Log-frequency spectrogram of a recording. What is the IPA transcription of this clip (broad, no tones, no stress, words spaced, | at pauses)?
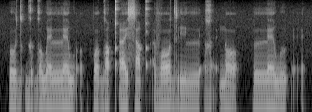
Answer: odɔ̰ɡɤɡɔ wɛlːɛwɔ̰ | pɔɡɔqʼe saqʼɛ̰vɔdri lːɛ̰ʁɛ̰ nɔ | lːɛ wuʔɛ̰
